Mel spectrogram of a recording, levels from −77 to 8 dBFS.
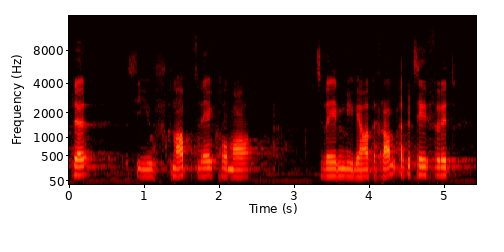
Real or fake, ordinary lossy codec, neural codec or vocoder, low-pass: fake; none; codec, 32 kHz, 1.9 kbps, SNAC; 14.4 kHz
